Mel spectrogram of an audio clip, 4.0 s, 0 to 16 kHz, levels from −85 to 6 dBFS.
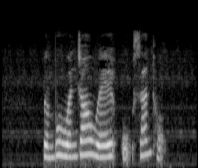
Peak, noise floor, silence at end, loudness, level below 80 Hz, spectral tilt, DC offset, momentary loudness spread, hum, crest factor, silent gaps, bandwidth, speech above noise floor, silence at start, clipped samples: -2 dBFS; -58 dBFS; 0.7 s; -16 LUFS; -60 dBFS; -5 dB/octave; under 0.1%; 14 LU; none; 16 dB; none; 7.8 kHz; 42 dB; 0.85 s; under 0.1%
